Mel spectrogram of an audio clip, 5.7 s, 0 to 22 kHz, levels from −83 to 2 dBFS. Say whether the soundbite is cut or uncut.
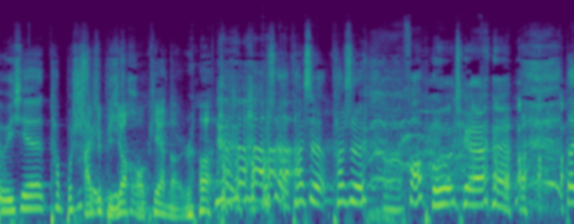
uncut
